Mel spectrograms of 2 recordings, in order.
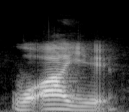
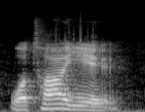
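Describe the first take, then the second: First: The t in 'what' becomes a glottal stop. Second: The t in 'what' is released clearly. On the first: "Jadi T itu seolah-olah koma di atas gitu" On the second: "Jadi T-nya dibaca jelas gitu"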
